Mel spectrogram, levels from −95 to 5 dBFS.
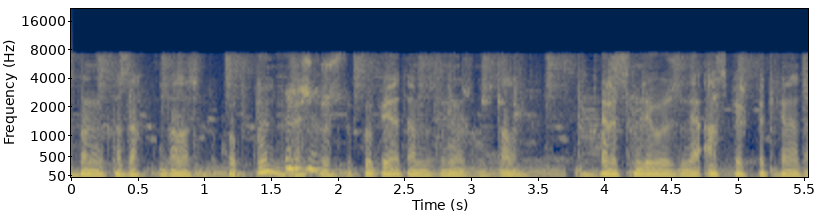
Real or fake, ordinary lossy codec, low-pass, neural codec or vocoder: fake; none; 7.2 kHz; vocoder, 44.1 kHz, 80 mel bands, Vocos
